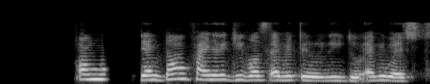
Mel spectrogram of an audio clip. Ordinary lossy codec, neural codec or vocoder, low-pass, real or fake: AAC, 32 kbps; codec, 16 kHz, 2 kbps, FreqCodec, smaller model; 7.2 kHz; fake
